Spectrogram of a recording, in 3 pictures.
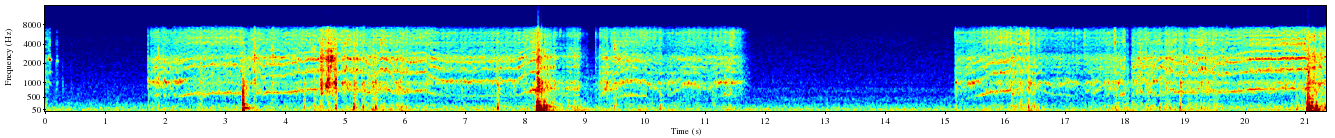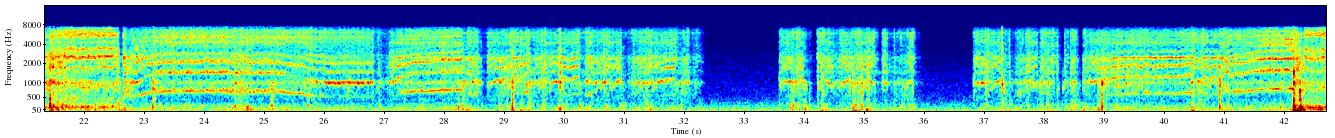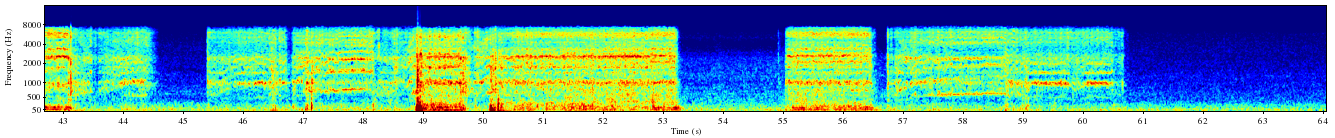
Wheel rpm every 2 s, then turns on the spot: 40, 170, 190, 190, 130, 140, 0, 60, 170, 170, 180, 160, 190, 170, 160, 150, 40, 110, 70, 140, 190, 150, 90, 180, 160, 130, 90, 50, 130, 190, 80, 0.
42-44 60-62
